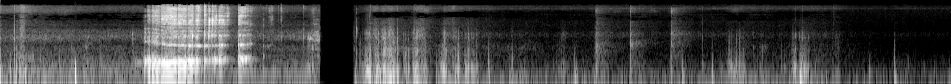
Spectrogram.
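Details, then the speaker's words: One long, loud, voiced belch, then quieter gurgling and small throat sounds; ordinary burping. "Yep, that one I felt the fume. I think fume is the right smell. You know, I caught a whiff of the fume. That smelled like donuts, Slim Jim, and vanilla Coke."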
